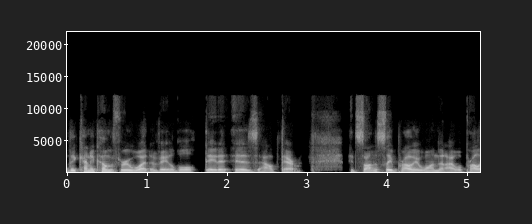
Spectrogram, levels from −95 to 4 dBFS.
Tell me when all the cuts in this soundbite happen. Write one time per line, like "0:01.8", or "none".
0:03.4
